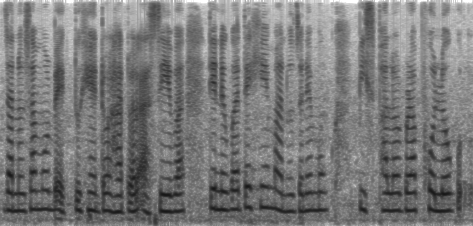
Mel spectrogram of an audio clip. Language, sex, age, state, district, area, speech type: Assamese, female, 18-30, Assam, Majuli, urban, spontaneous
